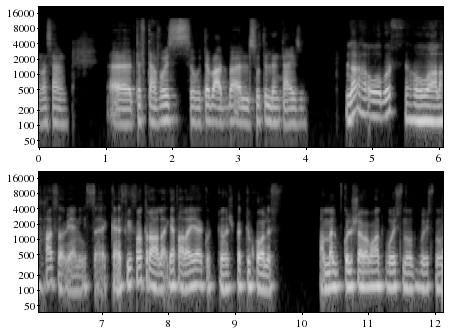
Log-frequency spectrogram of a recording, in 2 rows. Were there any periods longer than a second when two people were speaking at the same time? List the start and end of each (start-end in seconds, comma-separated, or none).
none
